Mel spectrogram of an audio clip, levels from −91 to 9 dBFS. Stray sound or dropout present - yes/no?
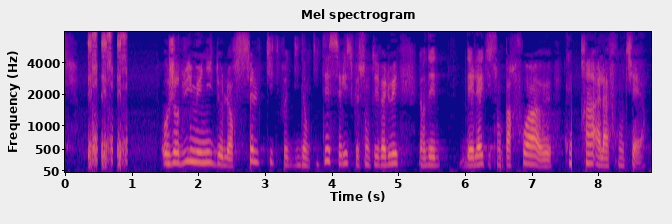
yes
